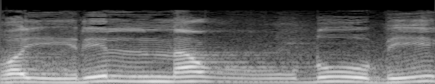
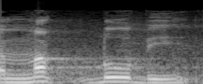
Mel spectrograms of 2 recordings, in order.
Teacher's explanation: ketika ghain sukun dia mengalir ya, enggak boleh mentok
